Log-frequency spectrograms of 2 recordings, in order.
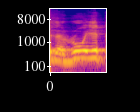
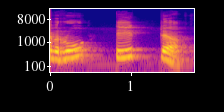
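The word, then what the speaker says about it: rotate: से लिखेंगे रो टी ए टी इसका उच्चारण जो है एट के रूप में करेंगे रोटेट रोटेट यहां देखिए मैंने आपको बताया एटी आएगा अंतिम में इससे पढ़ेंगे रोटेट रो यहां देखिए टी रो एट नहीं पढ़ेंगे रोटेट पढ़ते हैं दोस्तों थोड़ा सा यहां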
